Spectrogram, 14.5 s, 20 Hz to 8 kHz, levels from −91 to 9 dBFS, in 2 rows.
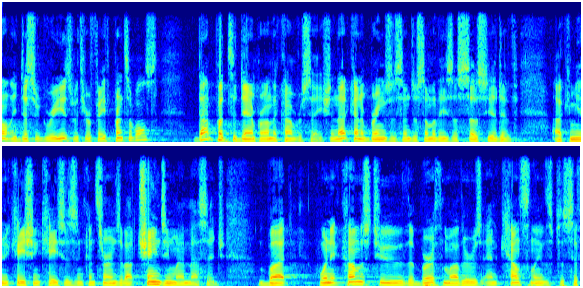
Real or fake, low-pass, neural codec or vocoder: real; 7.2 kHz; none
